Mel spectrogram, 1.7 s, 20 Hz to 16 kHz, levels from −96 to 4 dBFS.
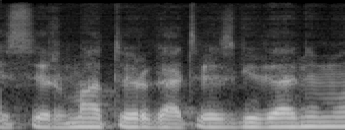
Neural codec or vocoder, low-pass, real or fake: autoencoder, 48 kHz, 128 numbers a frame, DAC-VAE, trained on Japanese speech; 14.4 kHz; fake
